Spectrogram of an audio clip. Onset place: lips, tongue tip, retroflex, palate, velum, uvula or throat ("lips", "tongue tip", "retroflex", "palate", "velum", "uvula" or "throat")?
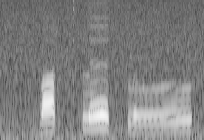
lips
